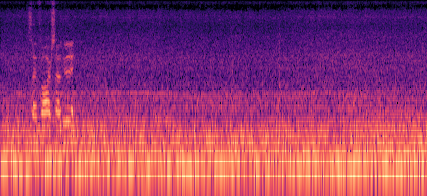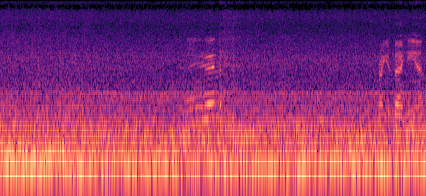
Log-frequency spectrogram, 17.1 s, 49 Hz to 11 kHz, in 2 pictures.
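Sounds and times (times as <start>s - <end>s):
combine harvester running: 0.0s - 17.0s.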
